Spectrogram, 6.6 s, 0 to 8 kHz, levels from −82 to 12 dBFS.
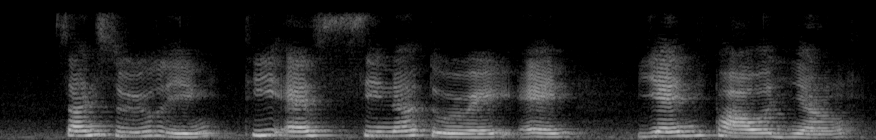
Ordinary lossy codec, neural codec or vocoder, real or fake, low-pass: MP3, 64 kbps; vocoder, 44.1 kHz, 128 mel bands every 256 samples, BigVGAN v2; fake; 7.2 kHz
